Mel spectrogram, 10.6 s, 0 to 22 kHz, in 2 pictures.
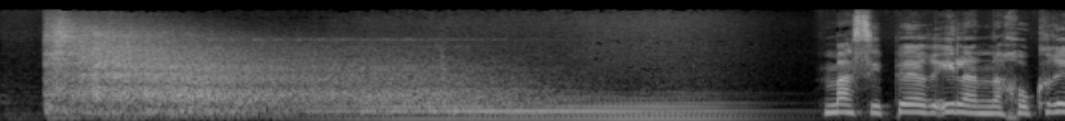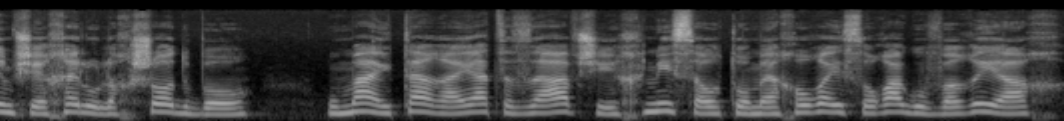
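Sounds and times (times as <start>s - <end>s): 
gunshot with long heavy rumbling echo: 0.2s - 3.9s
speech: 4.1s - 10.6s.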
